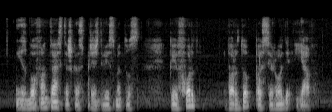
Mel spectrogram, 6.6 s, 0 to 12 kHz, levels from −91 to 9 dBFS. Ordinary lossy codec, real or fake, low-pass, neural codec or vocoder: MP3, 96 kbps; real; 7.2 kHz; none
